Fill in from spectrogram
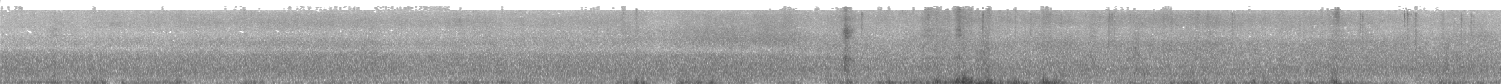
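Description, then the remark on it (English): Steady wind buffets a Zoom recorder's internal microphone on the coast by a Coast Guard lookout post, facing west over the ocean towards Ireland, with a constant low roar of waves beneath and one louder surge swelling briefly about two-thirds of the way through. No voices. “So I'm hoping that the microphone's picking up the wave noise.”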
